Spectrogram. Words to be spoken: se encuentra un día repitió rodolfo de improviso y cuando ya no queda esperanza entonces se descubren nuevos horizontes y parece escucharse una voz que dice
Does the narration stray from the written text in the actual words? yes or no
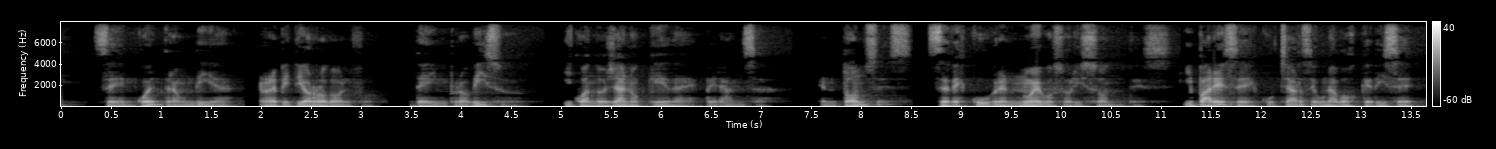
no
